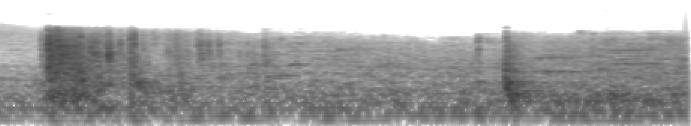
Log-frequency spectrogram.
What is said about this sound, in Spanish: Diego abre la puerta de su casa.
